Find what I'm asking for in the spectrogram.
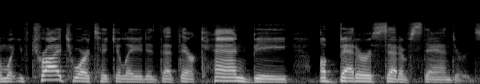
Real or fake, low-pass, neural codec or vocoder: real; 7.2 kHz; none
